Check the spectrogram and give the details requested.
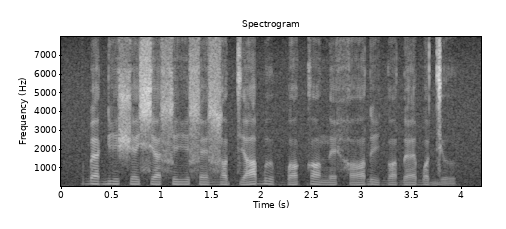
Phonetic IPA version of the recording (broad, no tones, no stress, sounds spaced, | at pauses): ɓ ɛ ɠ i ʃ e ɕ ɛ ɬ i ɬ e ɮ ʌ tʲ a ɓ ɯ ɓ ʌ k ʌ n e h ʌ ɗ i ɠ ʌ ɗ ɛ ɓ ʌ dʲ ɯ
